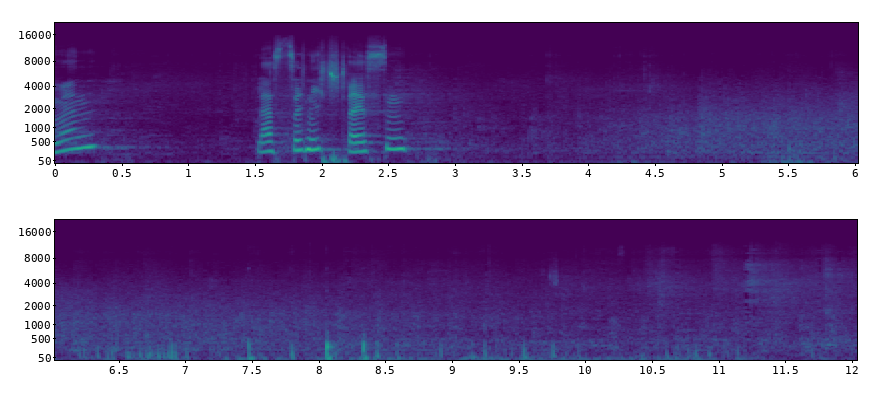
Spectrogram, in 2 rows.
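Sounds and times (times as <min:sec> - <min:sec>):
knocking on desks: 0:07.5 - 0:08.9.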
